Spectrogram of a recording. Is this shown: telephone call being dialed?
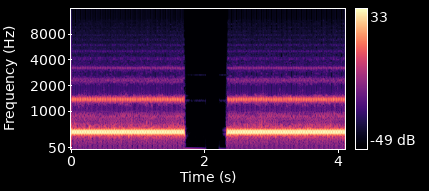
yes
